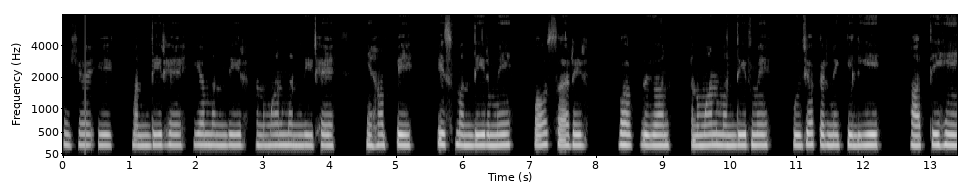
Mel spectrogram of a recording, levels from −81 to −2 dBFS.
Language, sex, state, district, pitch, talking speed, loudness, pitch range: Hindi, female, Bihar, Lakhisarai, 225 Hz, 120 wpm, -25 LUFS, 220-230 Hz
